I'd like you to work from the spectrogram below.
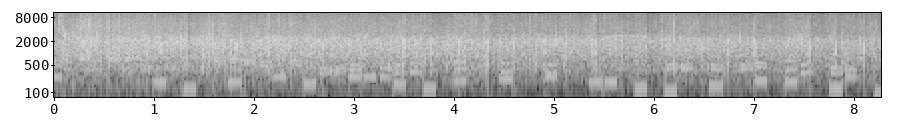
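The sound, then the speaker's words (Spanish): A crowd applauds the game's creators with dense, sustained clapping. It stays loud and even from start to finish, with faint tonal notes underneath. “los creadores son chilenos, se merecen un aplauso.”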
